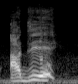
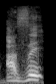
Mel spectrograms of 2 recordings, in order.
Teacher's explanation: When the Tupe say Adie, Fante say Aze because there is a Z there.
